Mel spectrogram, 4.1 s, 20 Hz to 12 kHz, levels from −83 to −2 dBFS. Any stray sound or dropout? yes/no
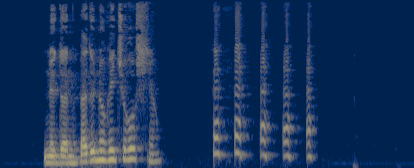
yes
